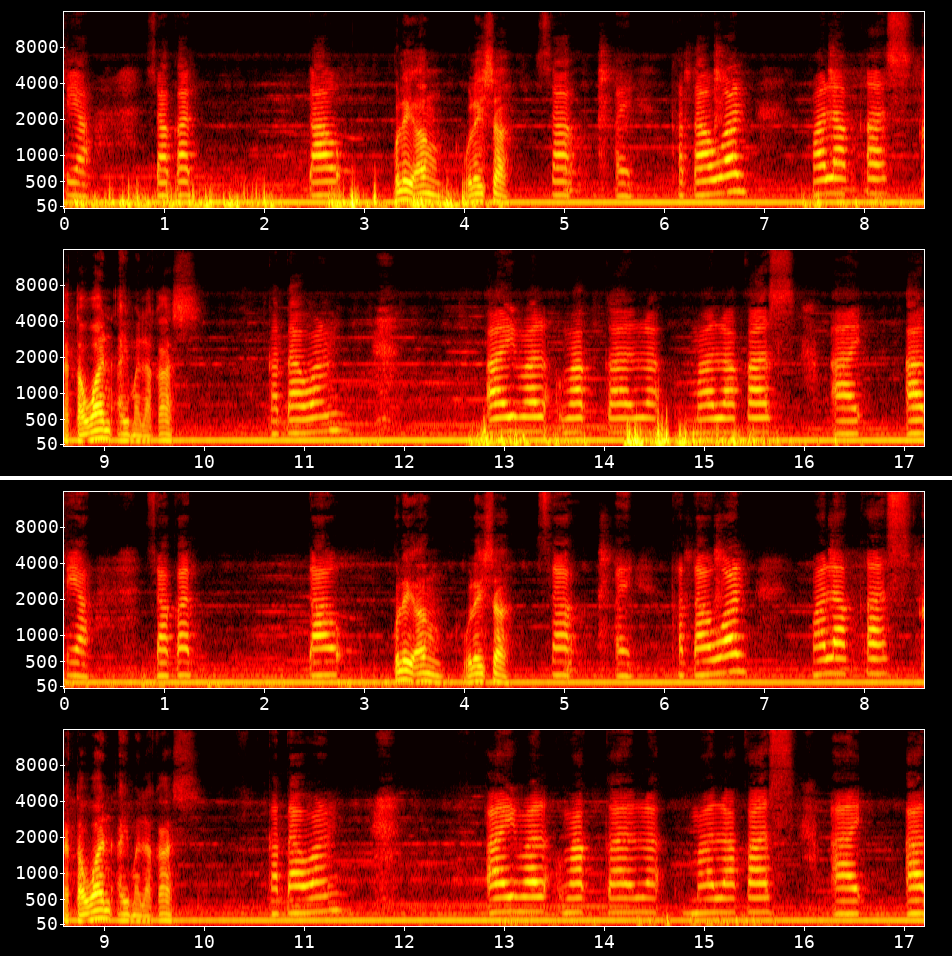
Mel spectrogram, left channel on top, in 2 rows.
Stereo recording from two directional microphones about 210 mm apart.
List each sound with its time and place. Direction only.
0.0 s a sound: 15° left (ahead or behind)
2.4 s music: 15° left (ahead or behind)
3.2 s speech: centre (ahead or behind)
5.5 s child singing: 15° left (ahead or behind)
8.2 s speech: centre (ahead or behind)
10.7 s child singing: 20° left (ahead or behind)
12.8 s child singing: 20° left (ahead or behind)
16.2 s music: 15° left (ahead or behind)
17.0 s child singing: 15° left (ahead or behind)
